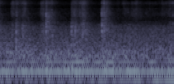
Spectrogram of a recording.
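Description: Tarot cards shuffled and shifted by hand in quiet, close, soft papery riffles and slides repeating over a low steady hum.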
